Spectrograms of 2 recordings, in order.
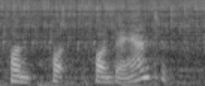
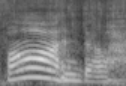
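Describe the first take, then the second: First: "fondant" ending in a sounded "-dant", like ant, questioning; halting, quieter try at "fondant" with a hard final t; Anglicized fondant. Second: "Fondant" with a loud, drawn-out FON; first-syllable emphasis. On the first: Retold or imitated. Streamer trying out the other way, puzzled "fon-DANT" for "fondant". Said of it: "Why do you place the emphasis".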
